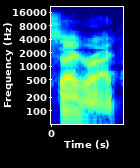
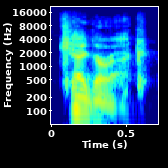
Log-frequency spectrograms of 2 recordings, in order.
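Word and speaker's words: Cegorach: It's spelled Segarak to any American because it's a C-E, is the first two letters. I always found it as Segarak, and then people kept telling me, no, it's Kegarak.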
